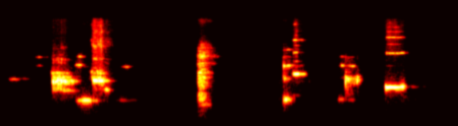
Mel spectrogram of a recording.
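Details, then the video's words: The standard song of a tui, a New Zealand bird with two voice boxes: a short, varied phrase of clicks, gurgles and pure ringing bell-like notes, somewhat like a bellbird, in six or so bursts over four seconds. "so that is actually the standard tui sound and it has a little bit of an element of the bell bird call in there"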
